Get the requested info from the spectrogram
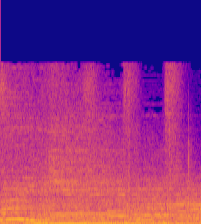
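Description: Live rock band playing: drum kit, electric bass and electric guitar, at a steady loud level.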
